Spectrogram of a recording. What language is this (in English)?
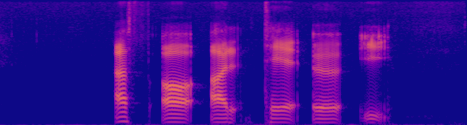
Norwegian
